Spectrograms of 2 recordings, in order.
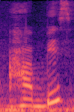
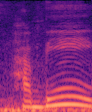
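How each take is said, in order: First: The word ends in an s sound. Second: The word ends in a vowel sound.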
